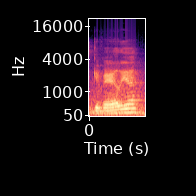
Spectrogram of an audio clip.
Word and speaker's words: Gevalia: that as a gavalia i think that's probably the pronunciation is gevalia it's swedish founded in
